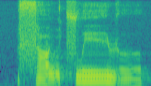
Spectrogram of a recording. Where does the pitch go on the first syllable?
low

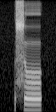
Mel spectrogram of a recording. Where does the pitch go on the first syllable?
high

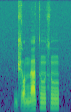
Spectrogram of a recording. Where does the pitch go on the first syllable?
low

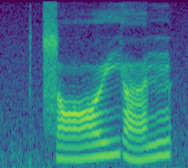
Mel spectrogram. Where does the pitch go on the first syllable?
rising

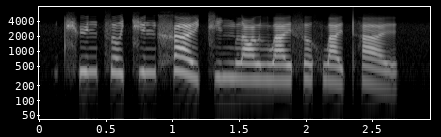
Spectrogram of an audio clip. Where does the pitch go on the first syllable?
high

